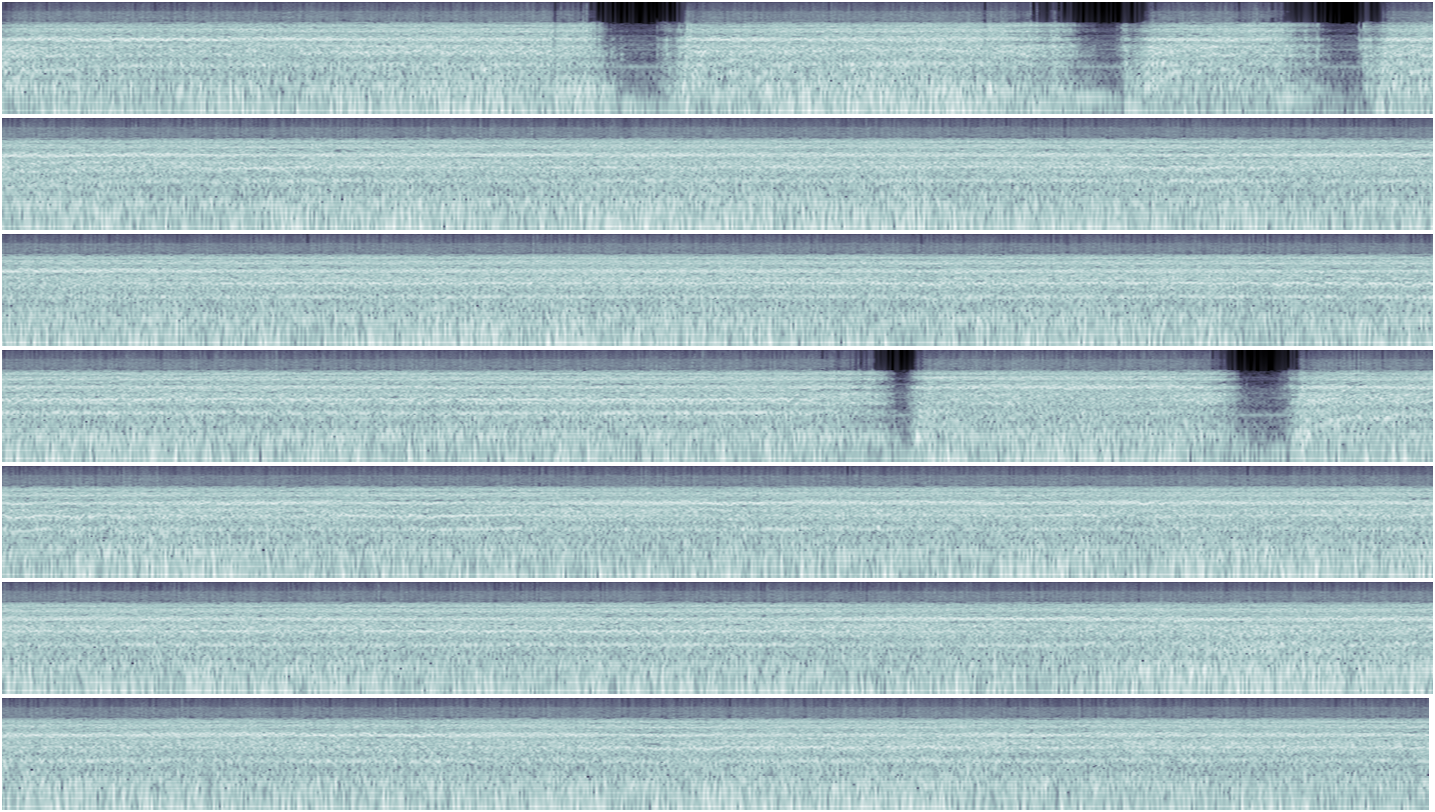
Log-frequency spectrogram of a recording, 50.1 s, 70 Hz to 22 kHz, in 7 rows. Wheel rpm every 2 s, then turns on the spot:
160, 140, 150, 110, 220, 230, 230, 220, 230, 230, 220, 210, 200, 140, 170, 220, 220, 230, 230, 230, 220, 210, 220, 220, 230.
none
